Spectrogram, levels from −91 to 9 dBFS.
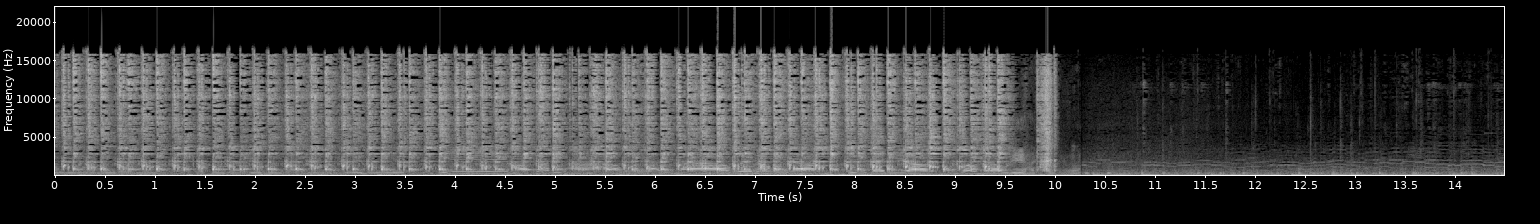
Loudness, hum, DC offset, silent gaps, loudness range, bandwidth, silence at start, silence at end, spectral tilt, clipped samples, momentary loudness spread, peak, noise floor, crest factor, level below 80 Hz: -15 LUFS; none; under 0.1%; none; 6 LU; 18 kHz; 0 s; 0 s; 0 dB/octave; under 0.1%; 4 LU; 0 dBFS; -39 dBFS; 20 dB; -44 dBFS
